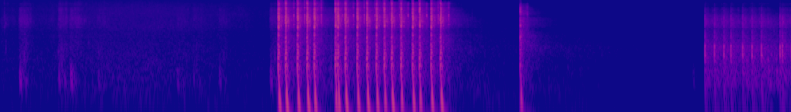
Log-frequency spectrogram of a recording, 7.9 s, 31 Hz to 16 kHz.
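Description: MG3 machine gun fire in the PUBG Mobile battle royale game: two sharp, rapid automatic bursts with a lone shot between, loud and close against otherwise quiet surroundings.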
